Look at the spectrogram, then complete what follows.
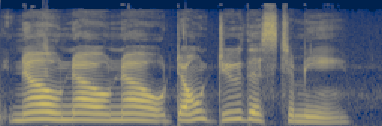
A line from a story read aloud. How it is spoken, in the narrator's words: she was hysterically screaming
